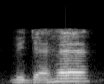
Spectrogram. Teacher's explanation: كذلك بجهالة، بجهالة أول الكلمة ثلاث حركات فسكون، بجهاء. إذن النبر على الحركة الأخيرة وهي حركة الهاء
